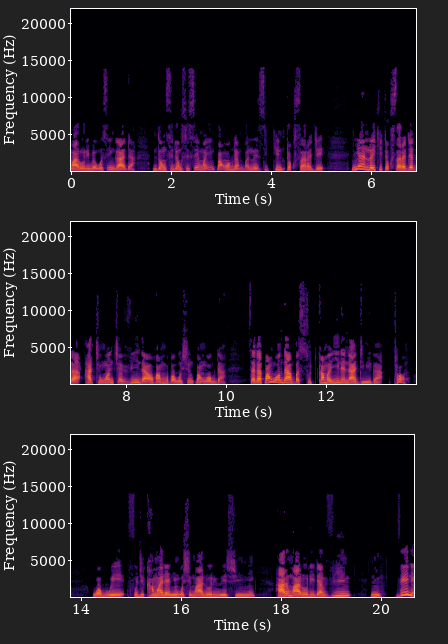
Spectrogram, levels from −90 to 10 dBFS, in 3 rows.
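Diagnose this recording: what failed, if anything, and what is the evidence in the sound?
The failure sits at the codec stage and runs the whole length of the speech. There is no energy above about 14.1 kHz, and the sound carries two layers of coding artefacts at once. That points to transcoding between lossy codecs, likely a low-rate AAC-LC encode re-encoded to MP3 at around 48 kbit/s. The second encoder spent its limited bits reproducing the first encoder's artefacts and added its own distortion on top, while the lowest cut-off in the chain persisted.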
